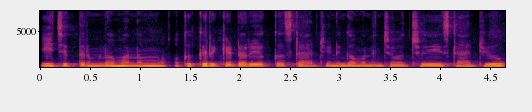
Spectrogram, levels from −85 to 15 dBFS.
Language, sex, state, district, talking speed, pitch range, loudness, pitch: Telugu, female, Andhra Pradesh, Visakhapatnam, 155 wpm, 215-235 Hz, -18 LUFS, 220 Hz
